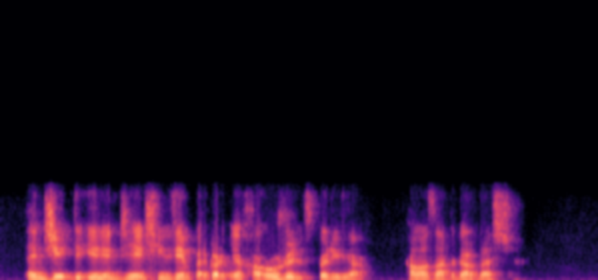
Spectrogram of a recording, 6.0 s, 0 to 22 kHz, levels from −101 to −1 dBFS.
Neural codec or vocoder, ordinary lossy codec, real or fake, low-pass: codec, 24 kHz, 0.9 kbps, WavTokenizer, small release; Opus, 24 kbps; fake; 7.2 kHz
